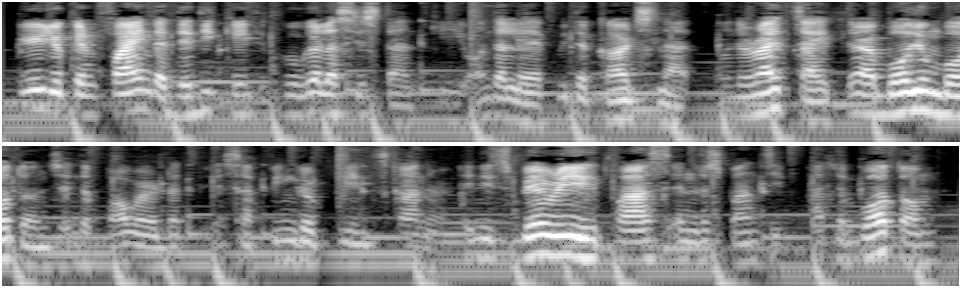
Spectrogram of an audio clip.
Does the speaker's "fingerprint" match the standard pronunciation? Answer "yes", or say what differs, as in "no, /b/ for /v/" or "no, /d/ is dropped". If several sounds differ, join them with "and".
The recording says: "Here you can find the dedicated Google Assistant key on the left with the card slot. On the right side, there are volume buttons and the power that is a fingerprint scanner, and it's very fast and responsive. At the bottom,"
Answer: no, /l/ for /ɹ/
